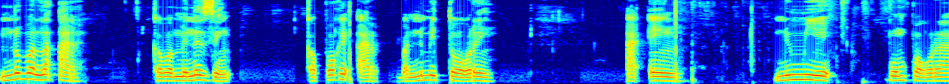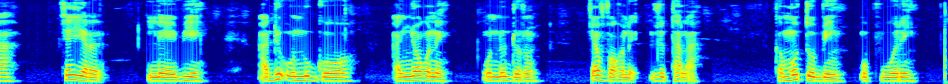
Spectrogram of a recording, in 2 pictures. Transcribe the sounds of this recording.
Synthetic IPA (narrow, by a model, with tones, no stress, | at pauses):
nʊ˦ba˦la˦ʔa˨ɾɪ˨ | ka˨ba˨mɪ˨nɛ˦zɪ˨ŋ | ka˨pɔ˦ɣɪ˦ʔa˨ɾɪ˨ba˨nɪ˦mɪ˦tɔː˨ɾɪ˦ŋ | a̰˨ʔɪ˨ŋ | nu˦mi˦e˦ | bʊ˦m˦pɔ˨ɣʊ˨ɾaː˦ | t͡ʃɛ˦jɛ˨ɾɪ˨ | lɛː˨bi˦e˦ | a̰˨dɪ˦ʔʊ˨nu˦ɡɔː˨˦ | a̰˨ɲɔ˦ɣʊ˦nɪ˨ | ʊ˨nu˦dʊ˨ɾʊ˦ŋ | t͡ʃɛ˦vɔ˨ɣɪ˨lɪ̰˨zʊ˦ta˦la̰˦ | ka˨mo˦to˨bɪ˨ŋʊ˨pu˨o˨ɾɪ˦ŋ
